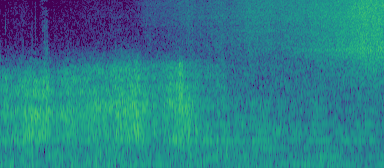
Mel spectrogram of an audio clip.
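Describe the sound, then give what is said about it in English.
A jet aircraft engine going into afterburner: a loud, continuous roar with a steady droning tone running through it, and the hiss grows brighter toward the end. “Race mile one, going into afterburners.”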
